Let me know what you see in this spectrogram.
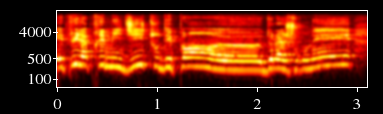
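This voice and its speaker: A voice with ordinary pitch variation is heard through noticeable background noise. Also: woman. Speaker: beauty vlogger. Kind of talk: casual vlog Q&A. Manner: hesitant, many fillers.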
